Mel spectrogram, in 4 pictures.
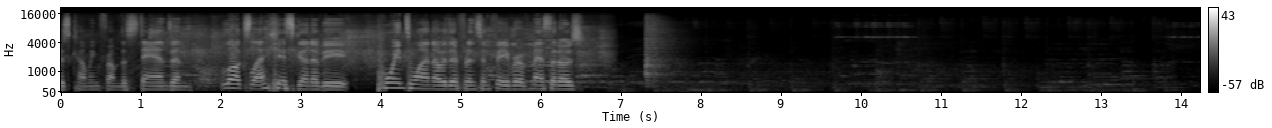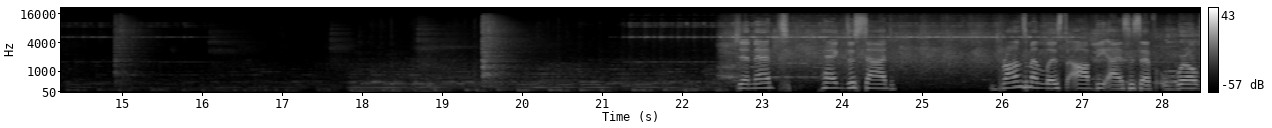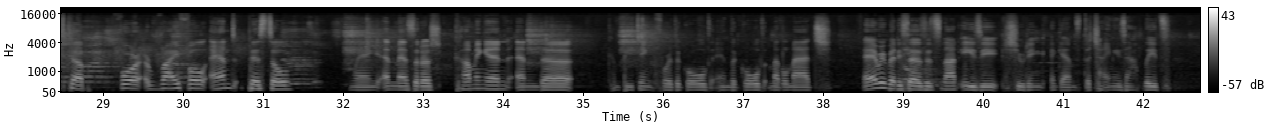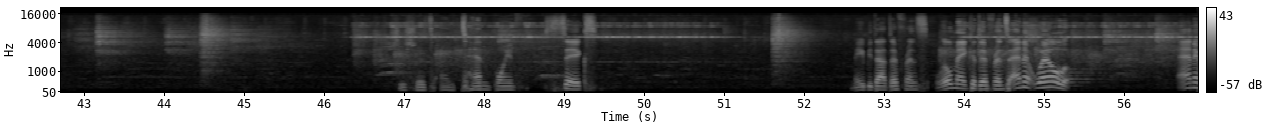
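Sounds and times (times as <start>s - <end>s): soft background music: 4.6s - 24.7s.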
